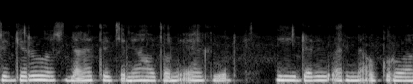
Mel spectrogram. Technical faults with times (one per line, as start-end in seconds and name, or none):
0.00-4.14 timecode bleed
0.00-4.14 AMR wideband (HD Voice) codec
